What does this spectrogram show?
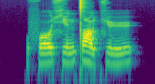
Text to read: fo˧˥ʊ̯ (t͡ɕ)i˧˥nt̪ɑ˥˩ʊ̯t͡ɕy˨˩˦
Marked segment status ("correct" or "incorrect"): incorrect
